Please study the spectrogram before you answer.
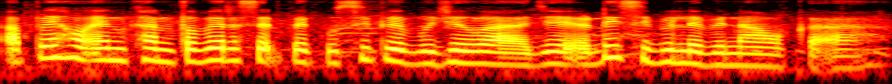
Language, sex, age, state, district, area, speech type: Santali, female, 30-45, Jharkhand, East Singhbhum, rural, spontaneous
